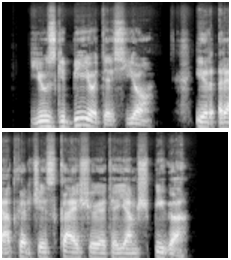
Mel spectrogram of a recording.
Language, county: Lithuanian, Utena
